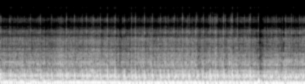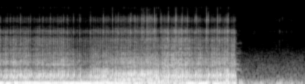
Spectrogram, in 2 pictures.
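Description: A dirt bike engine roars close by.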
